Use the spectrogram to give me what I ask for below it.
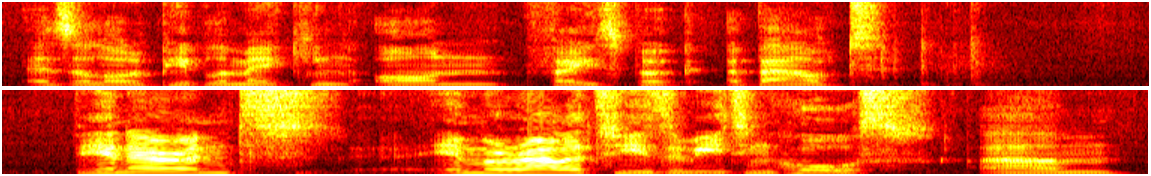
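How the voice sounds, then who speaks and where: A young British man with a hoarse, croaky throat, chatting in a rambling way over a Minecraft let's play. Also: medium pitch, pushed and bright. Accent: British English. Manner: rambling, chatty, frequent restarts. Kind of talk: casual gameplay commentary.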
